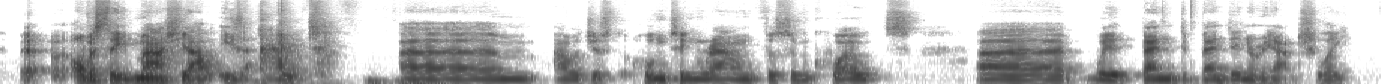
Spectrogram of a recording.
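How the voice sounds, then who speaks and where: With a northern English accent, a man speaks at a fairly low pitch, his intonation fairly even. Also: fairly slow pace. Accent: regional northern English pronunciation. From northern England, Grimsby. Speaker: fantasy football content creator. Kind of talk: casual live stream chat.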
